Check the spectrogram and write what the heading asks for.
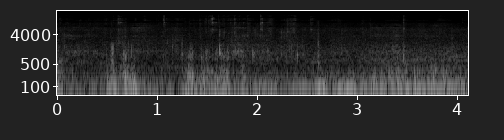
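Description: Scattered footsteps and light taps on asphalt as a person and a leashed dog walk, over a low steady hum that comes in about a second in.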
